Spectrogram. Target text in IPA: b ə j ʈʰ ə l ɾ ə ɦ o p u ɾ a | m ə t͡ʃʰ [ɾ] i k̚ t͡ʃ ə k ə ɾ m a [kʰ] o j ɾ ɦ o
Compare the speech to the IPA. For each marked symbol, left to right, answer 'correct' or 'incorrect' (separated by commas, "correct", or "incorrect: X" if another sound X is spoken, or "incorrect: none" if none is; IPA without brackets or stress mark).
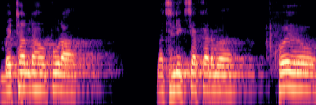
incorrect: l, correct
